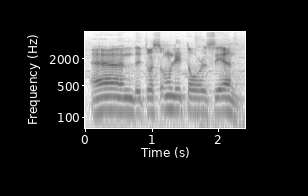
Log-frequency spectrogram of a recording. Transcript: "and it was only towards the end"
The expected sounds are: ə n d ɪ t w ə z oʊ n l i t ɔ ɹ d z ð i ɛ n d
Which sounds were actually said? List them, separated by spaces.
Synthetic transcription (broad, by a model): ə n d ɪ t w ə s oʊ n l i t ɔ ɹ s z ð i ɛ n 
